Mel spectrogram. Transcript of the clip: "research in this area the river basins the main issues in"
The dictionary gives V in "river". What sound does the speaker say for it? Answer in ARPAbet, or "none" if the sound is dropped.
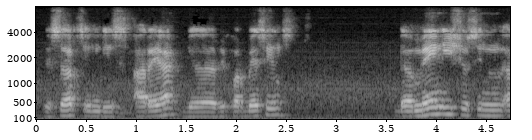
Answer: P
